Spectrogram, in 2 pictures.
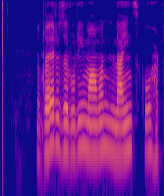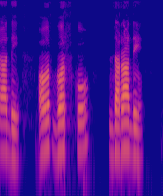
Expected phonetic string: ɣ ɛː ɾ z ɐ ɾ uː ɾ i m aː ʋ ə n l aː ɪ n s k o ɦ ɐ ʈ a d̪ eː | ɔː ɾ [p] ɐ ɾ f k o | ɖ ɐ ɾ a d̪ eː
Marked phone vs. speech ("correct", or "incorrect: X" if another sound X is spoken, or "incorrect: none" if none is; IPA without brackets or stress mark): incorrect: b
